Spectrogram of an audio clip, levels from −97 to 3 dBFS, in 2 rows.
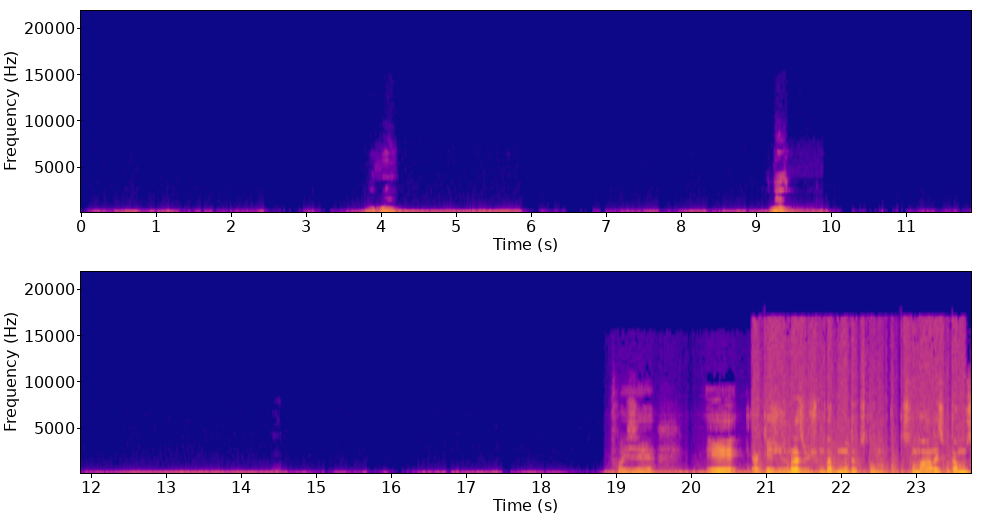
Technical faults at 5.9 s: none

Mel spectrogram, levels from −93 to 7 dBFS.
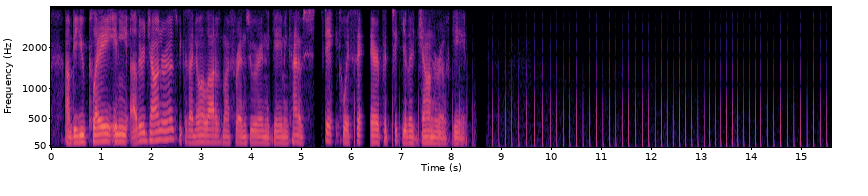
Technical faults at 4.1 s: none

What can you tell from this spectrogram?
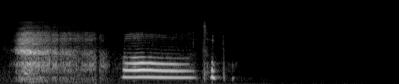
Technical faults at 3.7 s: none

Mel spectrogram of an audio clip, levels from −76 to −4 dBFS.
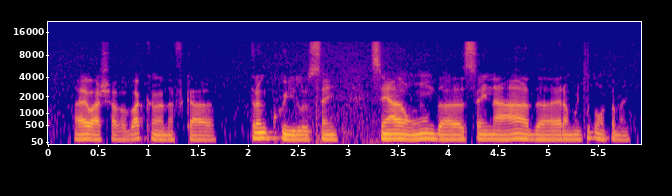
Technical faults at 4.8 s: overdone noise removal

